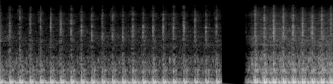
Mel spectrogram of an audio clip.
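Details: Yamaha XS650 twin at an uneven, loping idle, about three beats a second, running on one cylinder though better with some air restriction. One pipe stays cooler than the other. Swapping the coils didn't help; owner suspects something else, not confirmed.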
